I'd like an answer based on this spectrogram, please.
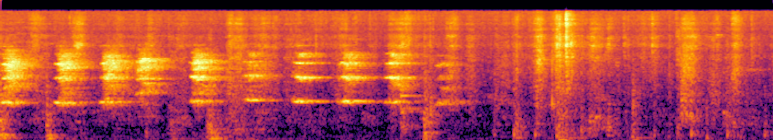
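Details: Pedigree Beagle pups, nine weeks old, from a new UK litter, giving a run of clear, squeaky yips roughly every half second for four seconds, then fading into scuffling and handling noises indoors.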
